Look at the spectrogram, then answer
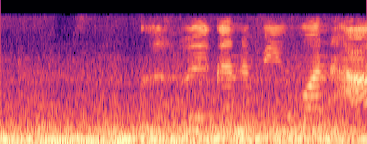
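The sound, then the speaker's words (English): A steady road rumble from inside a car driving through Wandsworth in four lanes of traffic, with a continuous low engine and tyre drone and muffled voices faintly over it. “Driving through Wandsworth now, four lanes of traffic.”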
